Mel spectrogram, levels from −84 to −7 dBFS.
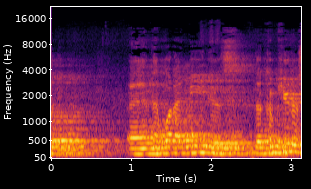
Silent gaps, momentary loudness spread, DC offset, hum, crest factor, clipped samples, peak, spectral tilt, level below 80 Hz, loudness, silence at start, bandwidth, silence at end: none; 10 LU; under 0.1%; none; 14 dB; under 0.1%; -2 dBFS; -7 dB/octave; -52 dBFS; -17 LUFS; 0 s; 13 kHz; 0 s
